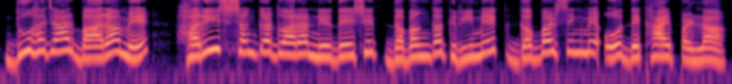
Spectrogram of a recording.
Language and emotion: Maithili, neutral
